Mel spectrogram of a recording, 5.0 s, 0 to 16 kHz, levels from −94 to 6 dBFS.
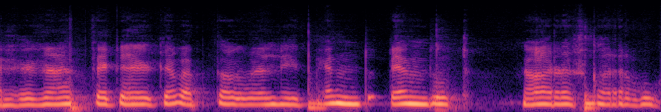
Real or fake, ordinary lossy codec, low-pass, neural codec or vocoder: fake; AAC, 96 kbps; 14.4 kHz; codec, 44.1 kHz, 2.6 kbps, DAC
